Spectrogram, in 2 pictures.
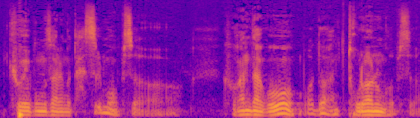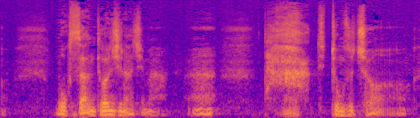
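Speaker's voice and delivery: lightly voiced, hushed grumble of a burned-out believer; bitter muttered advice. Disillusioned churchgoer warns others quietly, bitter. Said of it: "주변에 다니면서 뭐라고 얘기하냐면".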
